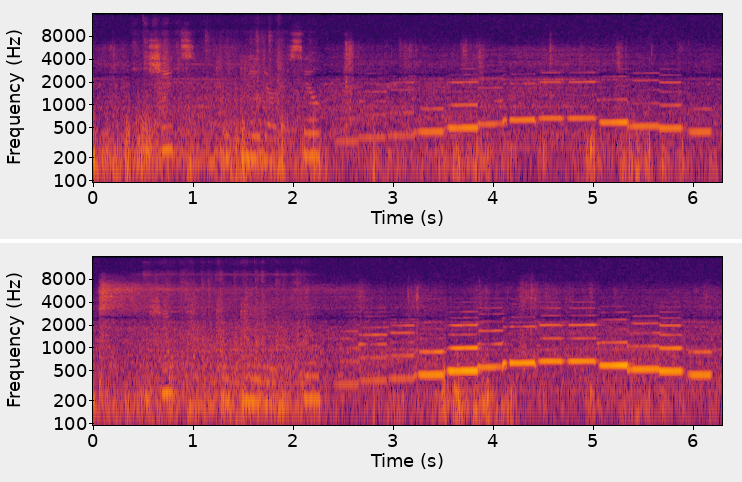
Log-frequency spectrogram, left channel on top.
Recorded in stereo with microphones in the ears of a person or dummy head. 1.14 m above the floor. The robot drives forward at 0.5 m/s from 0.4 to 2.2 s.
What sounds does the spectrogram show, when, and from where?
0.5 s a woman speaking: 35° left (ahead or behind)
2.4 s a flute: 45° right (ahead or behind)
